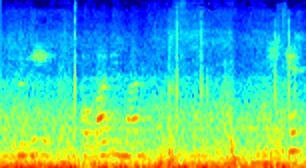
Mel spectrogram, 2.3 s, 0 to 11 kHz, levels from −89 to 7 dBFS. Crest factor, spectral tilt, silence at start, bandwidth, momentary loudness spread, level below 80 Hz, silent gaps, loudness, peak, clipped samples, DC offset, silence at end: 10 dB; -8.5 dB/octave; 0 s; 6 kHz; 2 LU; -12 dBFS; none; -16 LUFS; 0 dBFS; under 0.1%; under 0.1%; 0 s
